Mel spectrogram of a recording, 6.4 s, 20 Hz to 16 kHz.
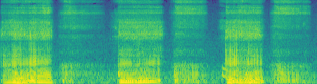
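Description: Loud, rough, rattling snores on each breath in, with quieter breaths out between, about 28 breaths a minute.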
